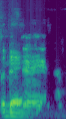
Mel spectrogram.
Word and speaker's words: Badie: Is it bidet? Is it Badie? Yes. Bidet? I hate that it's bidet. It's spelled not like bidet.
